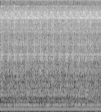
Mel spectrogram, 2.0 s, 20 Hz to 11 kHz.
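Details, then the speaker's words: 1970s Rowe AMI jukebox under repair, with the selector contact pushed by hand: steady motor hum under light, even mechanical chatter as the drum turns and picks a record; normal record selection cycle. "contact right here, it does go ahead and starts turning the drum like it should, and it will indeed pick a record."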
